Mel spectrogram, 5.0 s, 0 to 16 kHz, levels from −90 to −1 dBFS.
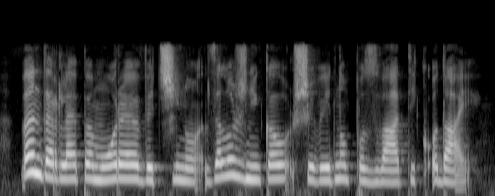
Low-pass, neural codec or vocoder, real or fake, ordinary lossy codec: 7.2 kHz; none; real; MP3, 64 kbps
